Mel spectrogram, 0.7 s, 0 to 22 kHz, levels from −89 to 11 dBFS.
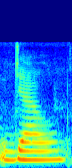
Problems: constant background noise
